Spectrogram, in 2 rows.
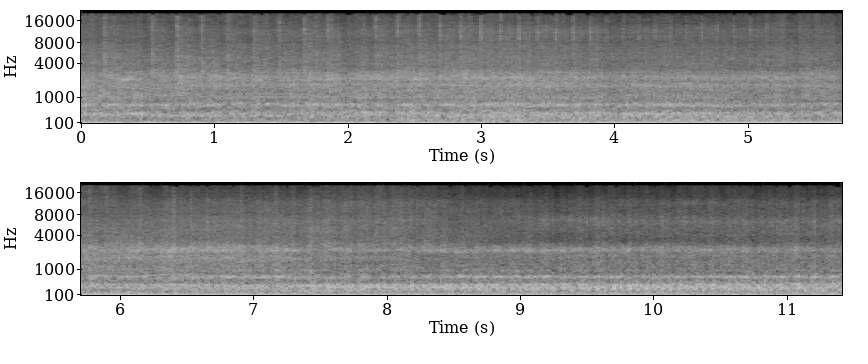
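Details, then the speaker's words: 1968 Ford Torino V8 revived, first drive, something still up with the carburetor: deep idle with fast light ticking steady with idle; exhaust leak at front header from a header bolt needing tightening. "I got one exhaust leak over there on the header I got to fix."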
